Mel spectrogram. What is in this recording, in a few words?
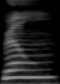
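"rong" Mandarin Chinese, second tone, pronunciation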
